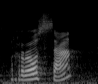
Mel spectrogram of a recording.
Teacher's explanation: The R can either be rolled or a single R. If it begins the word, as in rosa, or if it's two double R's in the word, como perro, then you roll your R.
